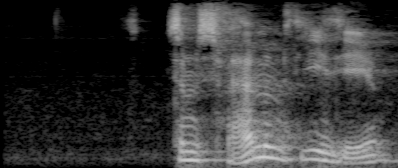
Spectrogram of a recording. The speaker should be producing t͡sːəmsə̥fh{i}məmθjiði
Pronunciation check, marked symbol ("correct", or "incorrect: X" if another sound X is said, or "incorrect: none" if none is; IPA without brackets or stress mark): incorrect: æ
